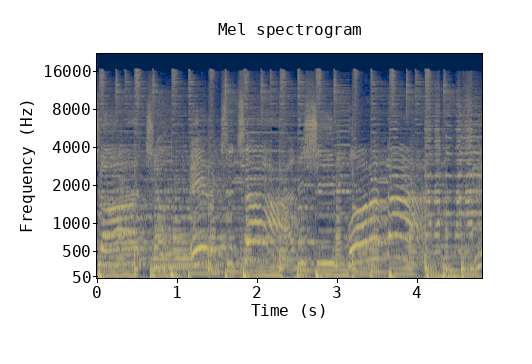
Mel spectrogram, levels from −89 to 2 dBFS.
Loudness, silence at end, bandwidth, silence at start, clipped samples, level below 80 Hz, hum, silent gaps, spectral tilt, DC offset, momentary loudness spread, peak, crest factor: -19 LUFS; 0 s; 17 kHz; 0 s; under 0.1%; -26 dBFS; none; none; -4 dB/octave; under 0.1%; 2 LU; -4 dBFS; 14 dB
